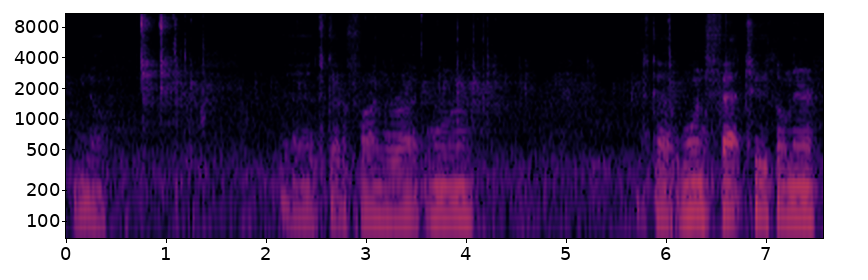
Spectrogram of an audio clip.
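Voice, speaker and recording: A man's voice: lowish voice, background noise. A man explaining a bike repair in a casual, rambling way, full of fillers, breathing hard from leaning over. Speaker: bike mechanic demonstrating a repair. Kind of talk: casual how-to video.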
